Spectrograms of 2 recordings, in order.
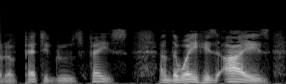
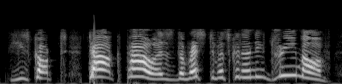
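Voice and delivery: shrill, very high, loud cry; Pettigrew shrill shout; 8 dB louder than usual. A narrator's reading. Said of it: "Pettigrew shouted shrilly".

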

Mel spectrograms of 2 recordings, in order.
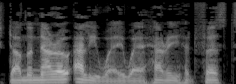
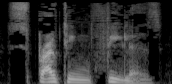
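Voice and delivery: ordinary delivery, nothing marked

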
